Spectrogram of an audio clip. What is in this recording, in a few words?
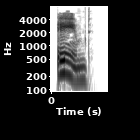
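"aimed", British English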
